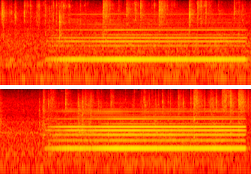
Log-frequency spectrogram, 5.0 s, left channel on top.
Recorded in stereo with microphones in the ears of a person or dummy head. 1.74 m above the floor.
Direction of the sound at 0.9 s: 45° right (ahead or behind).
